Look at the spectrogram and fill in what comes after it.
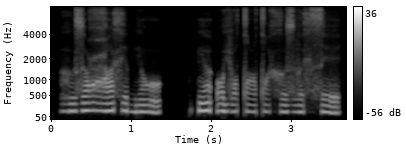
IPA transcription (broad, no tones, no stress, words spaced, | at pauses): ɦɯzœ ʕaxe bʲɔ̃ | pʲœ̃ʔɔ vʲɵtˤɵy̯tˤœ xɵzvɛx se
